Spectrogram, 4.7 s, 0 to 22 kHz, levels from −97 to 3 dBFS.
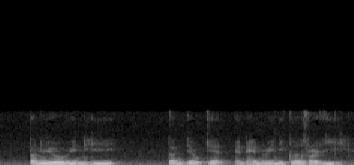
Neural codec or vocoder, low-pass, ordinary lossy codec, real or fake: none; 7.2 kHz; MP3, 48 kbps; real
